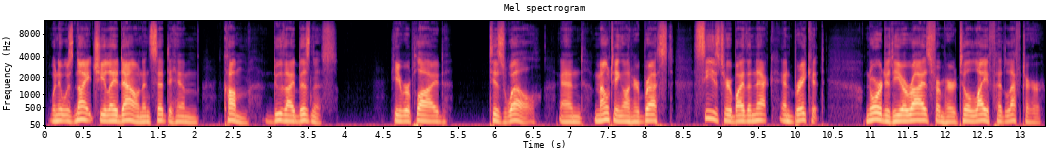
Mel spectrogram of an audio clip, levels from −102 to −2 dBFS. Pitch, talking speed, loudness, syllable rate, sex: 140 Hz, 195 wpm, -18 LUFS, 4.9 syllables/s, male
